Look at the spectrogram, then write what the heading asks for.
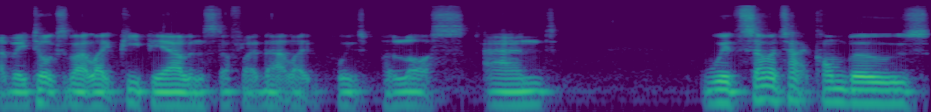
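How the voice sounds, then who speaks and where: A man mumbles. His pace is moderate. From Devon, southwest England. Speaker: YouTube streamer, hobbyist. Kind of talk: casual livestream chat. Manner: mumbly; soft-spoken.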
